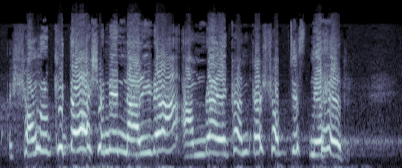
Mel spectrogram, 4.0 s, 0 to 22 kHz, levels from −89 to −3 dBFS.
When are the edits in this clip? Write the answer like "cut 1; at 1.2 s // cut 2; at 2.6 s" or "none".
none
